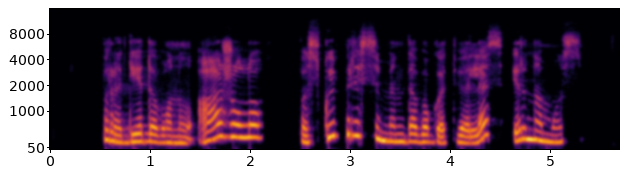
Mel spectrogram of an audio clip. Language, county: Lithuanian, Utena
